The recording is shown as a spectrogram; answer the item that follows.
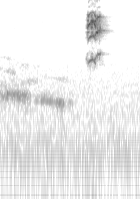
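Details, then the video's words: A female double-collared seedeater calls once with a brief, buzzy, high-pitched chirp. Quieter low wavering whistles come first. "femia de coleiro chamando"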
